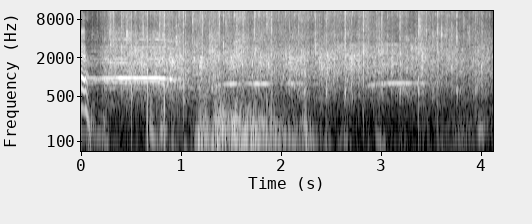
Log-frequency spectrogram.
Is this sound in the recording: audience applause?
yes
